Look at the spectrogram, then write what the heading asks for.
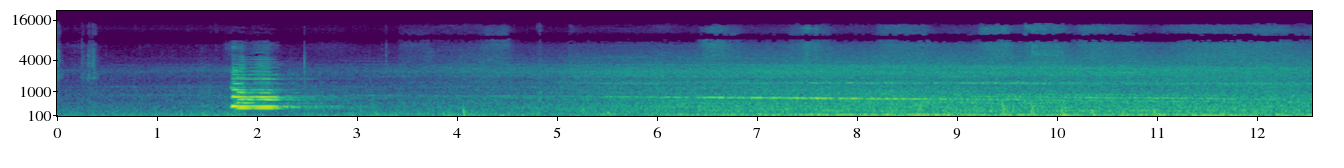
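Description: SEPTA Silverliner V electric multiple-unit train sounding one short horn blast about two seconds in, then rumbling louder as it approaches and passes close by, with a whine falling in pitch.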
